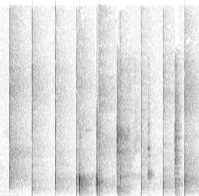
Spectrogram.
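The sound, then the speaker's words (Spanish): A short burst of applause from just a few people, with about a dozen crisp, separate claps in a quick, slightly uneven rhythm, moderately loud, with no talking. “Aplausos por este podcast.”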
